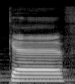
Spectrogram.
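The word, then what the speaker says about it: ك: এটা হচ্ছে ক্যাফ, জিব্বার গোড়া যেখান থেকে উচ্চারণ করছেন তার একটু সামনের দিকে আনলে যেটা হয় সেটা হচ্ছে ক্যাফ, ক্যা ক্যা, ক্যাফ।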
